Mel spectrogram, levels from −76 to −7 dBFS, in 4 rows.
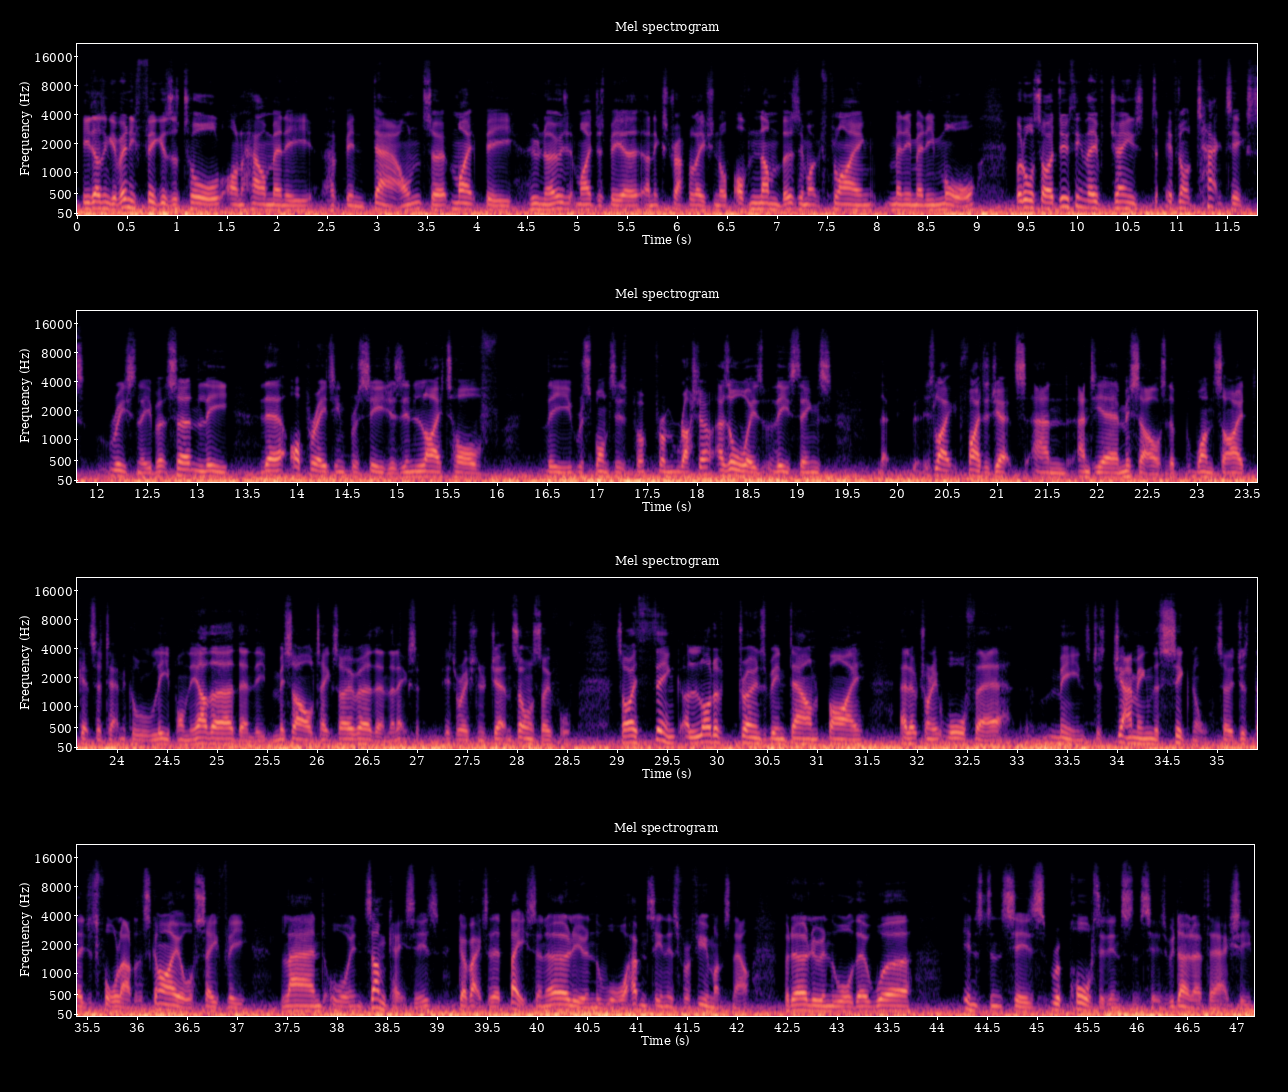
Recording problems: low rumble; noticeable; throughout; 15 dB below the speech

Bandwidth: 15 kHz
